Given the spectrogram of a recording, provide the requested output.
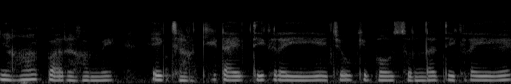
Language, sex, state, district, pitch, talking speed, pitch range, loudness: Hindi, female, Bihar, Bhagalpur, 195 Hz, 185 wpm, 190-205 Hz, -38 LUFS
